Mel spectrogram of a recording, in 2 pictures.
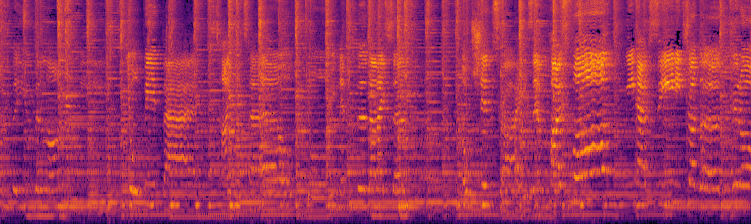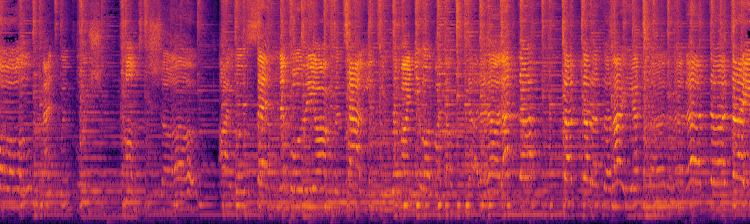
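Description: A boy singing a song while strumming chords on a small-bodied acoustic guitar.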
